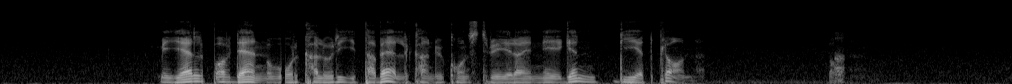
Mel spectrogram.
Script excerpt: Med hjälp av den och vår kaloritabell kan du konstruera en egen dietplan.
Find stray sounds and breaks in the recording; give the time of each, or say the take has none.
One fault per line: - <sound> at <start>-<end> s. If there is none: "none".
- dropout at 2.8-2.9 s
- laugh at 8.3-8.5 s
